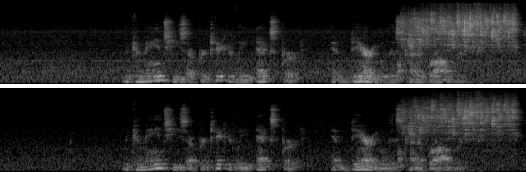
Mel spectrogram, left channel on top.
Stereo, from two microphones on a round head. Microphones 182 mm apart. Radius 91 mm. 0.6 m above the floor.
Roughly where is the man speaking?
Left.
